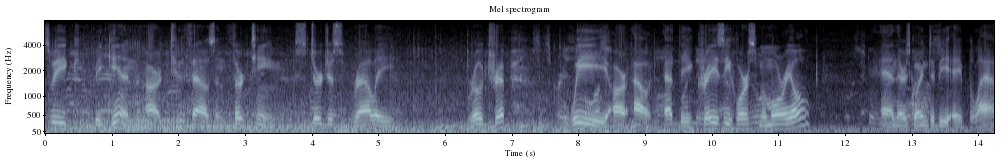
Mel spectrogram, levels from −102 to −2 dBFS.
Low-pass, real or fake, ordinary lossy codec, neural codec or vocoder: 7.2 kHz; real; Opus, 32 kbps; none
